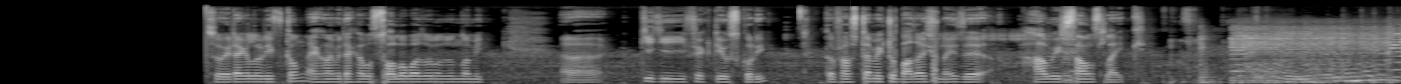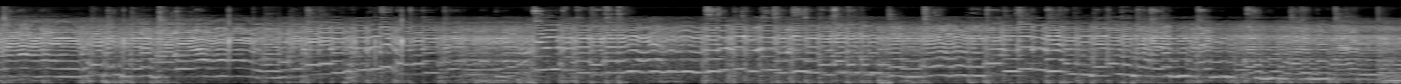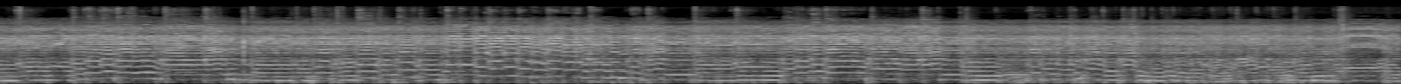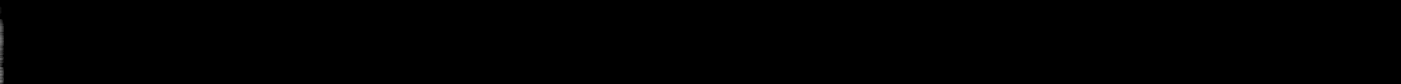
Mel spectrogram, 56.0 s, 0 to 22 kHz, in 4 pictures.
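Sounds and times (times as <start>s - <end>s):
electric guitar lead lines: 4.5s - 42.0s.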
